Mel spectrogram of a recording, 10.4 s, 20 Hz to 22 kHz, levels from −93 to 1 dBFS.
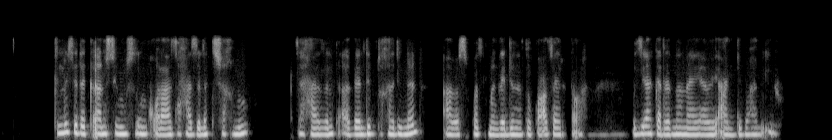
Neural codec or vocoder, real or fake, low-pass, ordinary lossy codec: codec, 24 kHz, 3 kbps, HILCodec; fake; 7.2 kHz; Opus, 32 kbps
